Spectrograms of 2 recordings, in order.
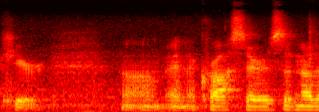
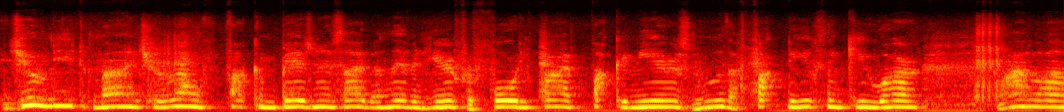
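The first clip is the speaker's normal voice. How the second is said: high, shrill-free screeching rant, pitched well up; angry old neighbour screaming from her doorway; mock furious yelling; 9 semitones higher than usual. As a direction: play the furious neighbour tearing into him, voice way up. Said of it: "she starts yelling".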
